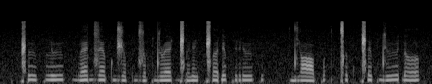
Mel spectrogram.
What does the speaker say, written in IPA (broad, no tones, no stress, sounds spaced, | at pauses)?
ǁ ʉː p l ʉː p b ɛ d͡z ɛː p d͡ʒ əː p d͡z ɤ p d ɹ ɛ ɡ͡ǁ ɛ ɾ ẽ ǁ ə ɗ e p r ʉː p | d j ɒː p | ǀ e p ǁ e p d ʉː ɗ ɤ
